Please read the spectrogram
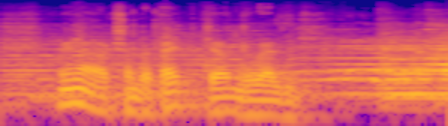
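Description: A man's voice, then acoustic guitar notes starting to ring near the end.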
